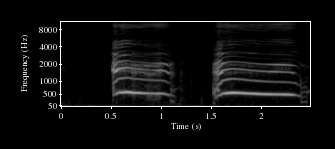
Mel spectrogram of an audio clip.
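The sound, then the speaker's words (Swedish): A person's voice imitates a fox's call with two loud, drawn-out, nasal wailing cries, the second one longer, separated by a brief pause, with no other sound around them. “Det är så här låter räven.”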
